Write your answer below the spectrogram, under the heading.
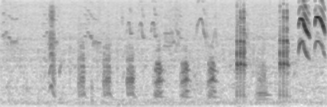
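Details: Common myna uttering a string of low gurgling notes and harsh bursts, ending with loud rising-and-falling looped whistles.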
